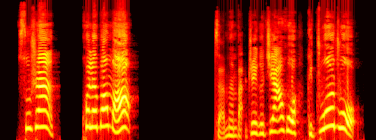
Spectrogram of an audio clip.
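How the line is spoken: Shouting while running. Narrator (Chinese): 一边跑还一边喊

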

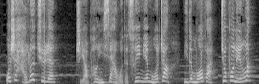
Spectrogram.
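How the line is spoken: Shouting. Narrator (Chinese): 小熊妹妹大喊

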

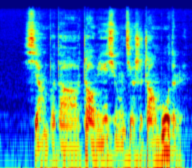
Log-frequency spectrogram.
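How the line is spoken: Sighing. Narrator (Chinese): 藤毅叹道

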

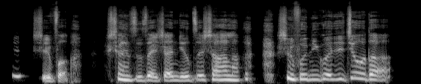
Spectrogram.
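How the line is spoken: Crying. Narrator (Chinese): 小梅哭着说

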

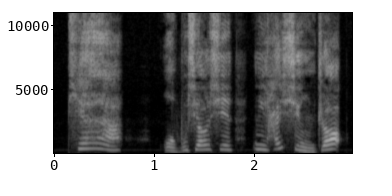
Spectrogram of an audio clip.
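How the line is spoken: Whisper. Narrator (Chinese): 黛拉小声地说

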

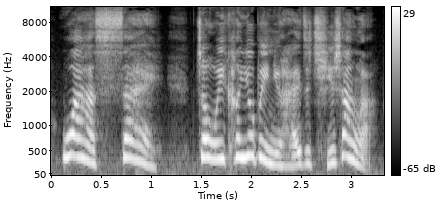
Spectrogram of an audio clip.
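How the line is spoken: Loud shout. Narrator (Chinese): 他大声地叫

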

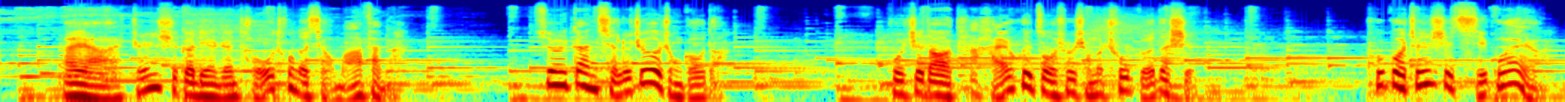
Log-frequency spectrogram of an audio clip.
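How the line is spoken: Sighing. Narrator (Chinese): 陈南叹道

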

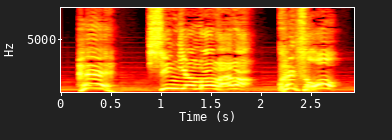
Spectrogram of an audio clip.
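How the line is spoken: Alarmed shouting. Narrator (Chinese): 大叫道

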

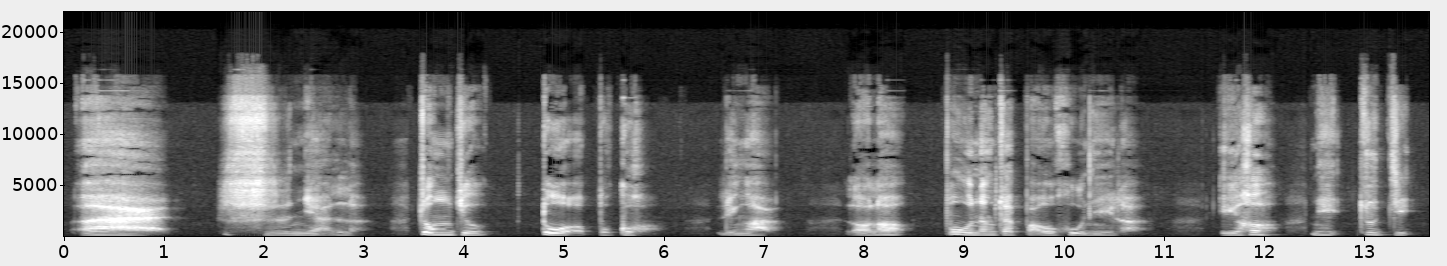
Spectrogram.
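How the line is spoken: Dry hoarse old woman. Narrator (Chinese): 姥姥声音干哑地说

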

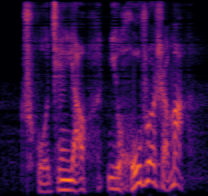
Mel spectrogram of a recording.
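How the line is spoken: Shocked, angry, sharp. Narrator (Chinese): 一脸的惊怒，厉声道

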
